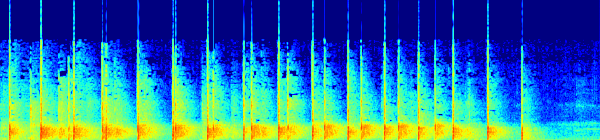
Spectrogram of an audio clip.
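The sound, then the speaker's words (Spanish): Applause at an evening program: many sharp, distinct hand claps in a quick, uneven stream that lasts about four seconds, then stops. “Un aplauso para vos.”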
